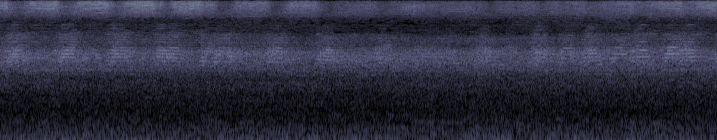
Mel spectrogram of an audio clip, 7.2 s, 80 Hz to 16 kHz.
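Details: On Achasan mountain, a crowd of grass insects keeps up a high, buzzy, steady trill with regular soft pulses close to two per second, captured by an S20 Ultra phone over quiet low background noise.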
